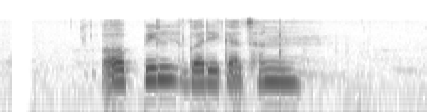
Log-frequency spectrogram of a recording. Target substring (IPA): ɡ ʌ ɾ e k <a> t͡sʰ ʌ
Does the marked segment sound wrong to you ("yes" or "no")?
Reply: no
